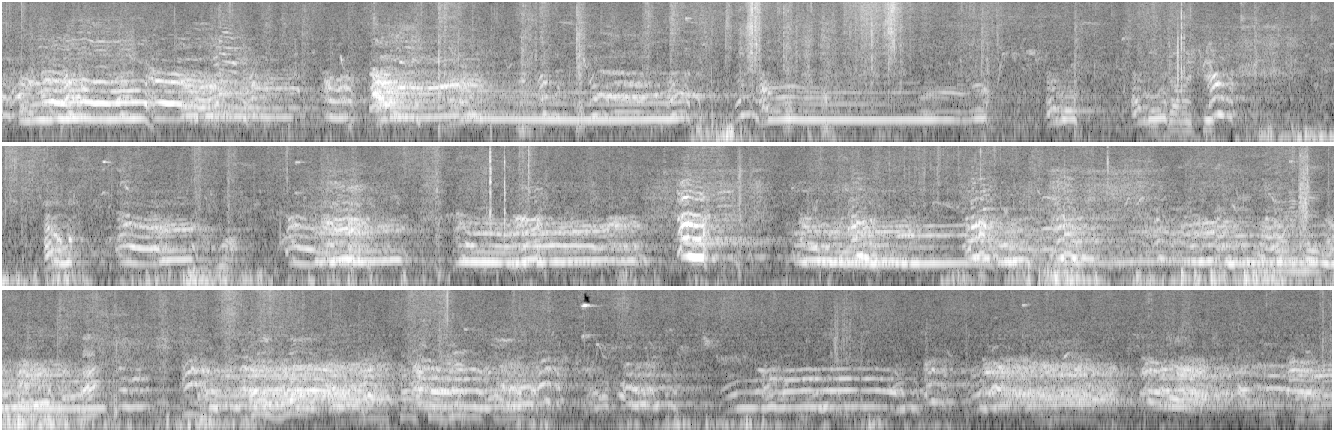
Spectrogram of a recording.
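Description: Young hunting hounds baying on the track of a wild boar: repeated drawn-out howling calls from several dogs, now and then overlapping, broken by short pauses.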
